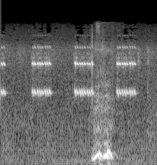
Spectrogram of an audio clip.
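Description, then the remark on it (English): A cricket chirping sound effect: steady, evenly spaced trills, a high buzzing pulse repeating about four times, with a brief low muffled thump partway through and no voices. “Should have done crickets though.”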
